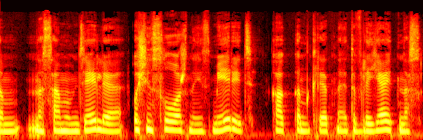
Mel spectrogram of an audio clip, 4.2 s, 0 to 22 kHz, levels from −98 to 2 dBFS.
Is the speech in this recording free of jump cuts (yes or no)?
no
